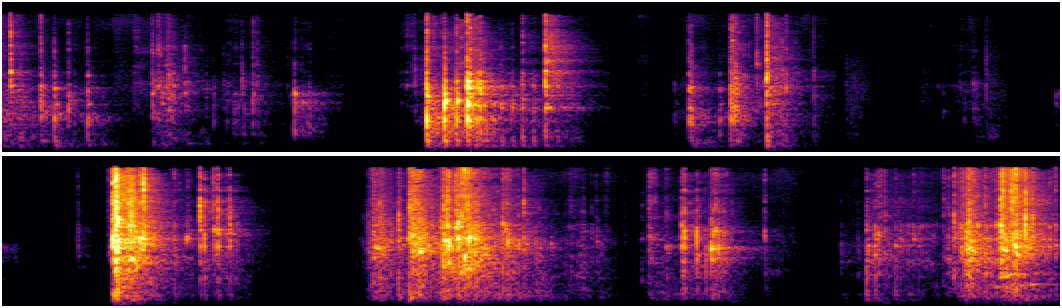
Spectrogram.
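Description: Large plastic toy building blocks clattering and knocking together on a wooden floor, in a run of irregular bursts with a sharp knock about six seconds in.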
